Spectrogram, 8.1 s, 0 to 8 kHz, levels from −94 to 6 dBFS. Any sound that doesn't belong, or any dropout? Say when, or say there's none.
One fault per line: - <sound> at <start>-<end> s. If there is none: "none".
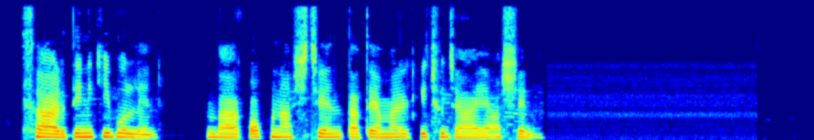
none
